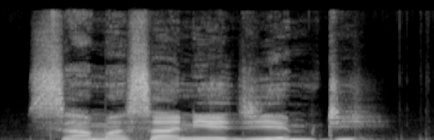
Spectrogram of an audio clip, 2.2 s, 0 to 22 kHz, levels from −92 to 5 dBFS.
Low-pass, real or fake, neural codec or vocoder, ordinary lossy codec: none; real; none; none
